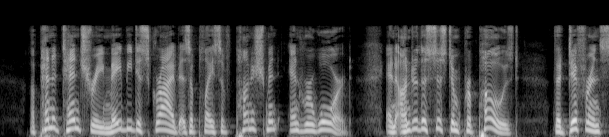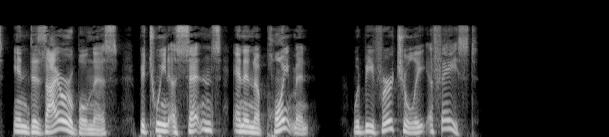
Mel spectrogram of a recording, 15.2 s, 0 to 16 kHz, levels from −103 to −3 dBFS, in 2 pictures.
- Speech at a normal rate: No, slow, 120 wpm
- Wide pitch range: Yes, wide, 6.2 semitones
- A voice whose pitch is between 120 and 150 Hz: No, medium, 165 Hz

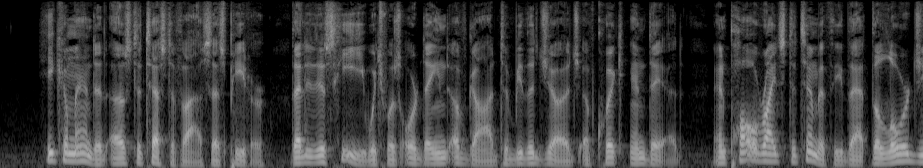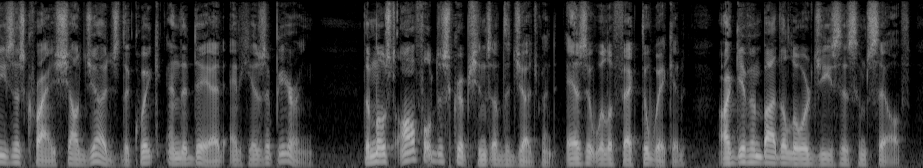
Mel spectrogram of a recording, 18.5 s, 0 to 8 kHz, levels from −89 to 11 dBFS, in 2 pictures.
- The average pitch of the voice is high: No, very low, 95 Hz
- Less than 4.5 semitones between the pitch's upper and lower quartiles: No, average, 4.9 semitones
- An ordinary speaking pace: No, fast, 210 wpm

